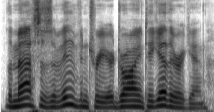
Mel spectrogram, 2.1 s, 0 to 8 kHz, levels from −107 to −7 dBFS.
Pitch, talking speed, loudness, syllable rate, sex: 150 Hz, 225 wpm, -15 LUFS, 8.2 syllables/s, male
